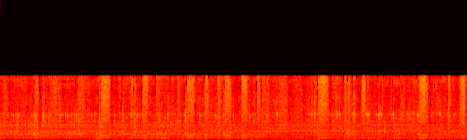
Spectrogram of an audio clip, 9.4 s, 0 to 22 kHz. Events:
0.0s-9.3s: printer
0.6s-0.8s: generic impact sounds
2.6s-2.8s: generic impact sounds
3.6s-3.8s: generic impact sounds
6.7s-6.9s: generic impact sounds
7.5s-7.8s: generic impact sounds

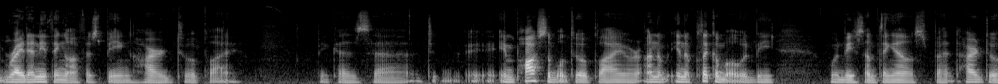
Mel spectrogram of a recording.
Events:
0.0s-2.4s: man speaking
0.0s-9.9s: background noise
2.5s-3.1s: breathing
3.1s-7.7s: man speaking
7.8s-8.2s: breathing
8.3s-9.9s: man speaking

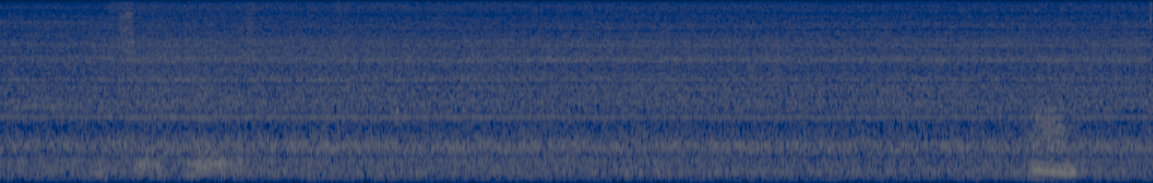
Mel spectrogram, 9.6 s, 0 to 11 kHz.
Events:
0.0s-9.6s: mechanisms
0.7s-1.3s: man speaking
1.5s-1.9s: man speaking
8.5s-9.0s: human voice

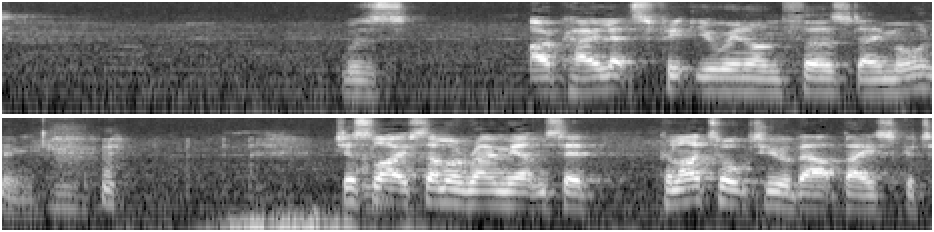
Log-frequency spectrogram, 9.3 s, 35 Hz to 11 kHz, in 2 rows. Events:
0.0s-9.3s: mechanisms
1.6s-2.0s: man speaking
1.7s-9.3s: conversation
2.6s-4.8s: man speaking
4.7s-6.3s: laughter
4.8s-4.9s: tick
6.3s-7.7s: man speaking
7.9s-9.3s: man speaking

